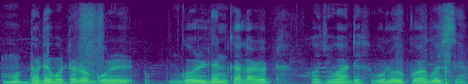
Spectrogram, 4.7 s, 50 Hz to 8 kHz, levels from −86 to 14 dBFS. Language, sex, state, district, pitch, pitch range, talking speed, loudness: Assamese, male, Assam, Sonitpur, 130 Hz, 120-135 Hz, 130 wpm, -17 LUFS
